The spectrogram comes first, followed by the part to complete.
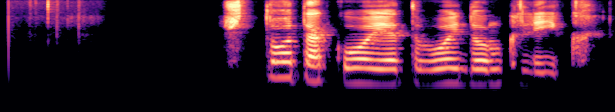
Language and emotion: Russian, neutral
